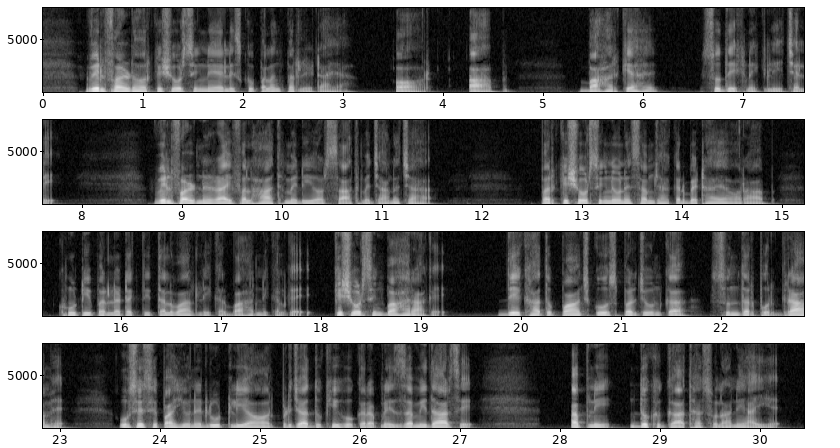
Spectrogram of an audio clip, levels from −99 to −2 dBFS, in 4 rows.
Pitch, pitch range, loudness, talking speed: 95 Hz, 80-105 Hz, -26 LUFS, 160 wpm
